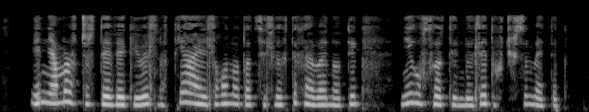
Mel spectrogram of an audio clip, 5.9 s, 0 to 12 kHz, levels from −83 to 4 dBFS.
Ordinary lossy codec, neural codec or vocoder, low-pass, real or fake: MP3, 96 kbps; none; 7.2 kHz; real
